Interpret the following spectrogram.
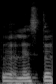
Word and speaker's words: Leicester: Wait, this is Leicester, right? This is how you pronounce this city.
